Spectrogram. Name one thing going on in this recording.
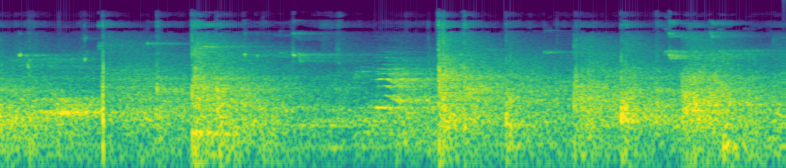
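A ball smacks against paddles and a wall, echoing through a large hall.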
